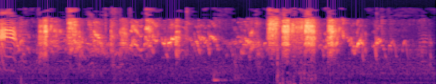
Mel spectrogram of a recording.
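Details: Home-kept budgerigars bathing, giving dense high chattering warble with scratchy squawks and rapid chirps in overlapping bursts, several birds calling together, with a low thud near the middle.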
